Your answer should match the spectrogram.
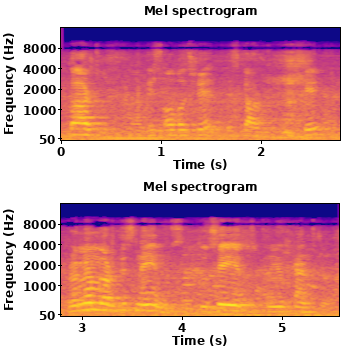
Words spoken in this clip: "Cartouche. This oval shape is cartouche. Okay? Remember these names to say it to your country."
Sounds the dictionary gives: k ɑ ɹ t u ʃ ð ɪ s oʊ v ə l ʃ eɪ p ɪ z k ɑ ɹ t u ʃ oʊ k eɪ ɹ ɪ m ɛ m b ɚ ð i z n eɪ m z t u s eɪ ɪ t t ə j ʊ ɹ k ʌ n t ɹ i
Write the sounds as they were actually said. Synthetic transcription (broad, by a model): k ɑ ɹ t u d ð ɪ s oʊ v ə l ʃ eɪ ɪ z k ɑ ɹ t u oʊ k eɪ ɹ ɪ m ɛ m b ɚ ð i s n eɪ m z t u s eɪ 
